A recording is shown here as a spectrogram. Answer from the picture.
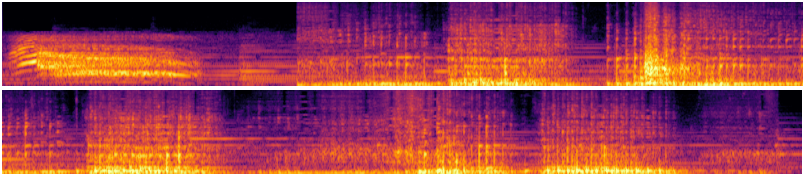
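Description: Lion roaring in a series of about five deep, rough roars with short pauses between them, over background music. A brief falling call comes just before the roars.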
